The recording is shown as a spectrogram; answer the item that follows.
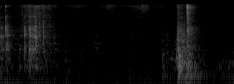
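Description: Handling noise as hands move things about on a craft table: a brief rustle at the start, then one short knock near the end.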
